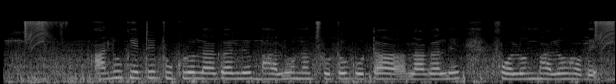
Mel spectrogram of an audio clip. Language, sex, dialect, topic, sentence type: Bengali, female, Western, agriculture, question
